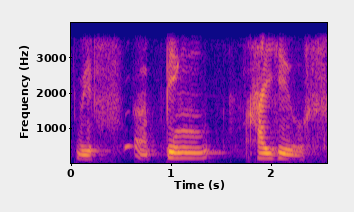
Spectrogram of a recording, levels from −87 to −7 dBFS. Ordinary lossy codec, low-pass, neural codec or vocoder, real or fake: none; 3.6 kHz; none; real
